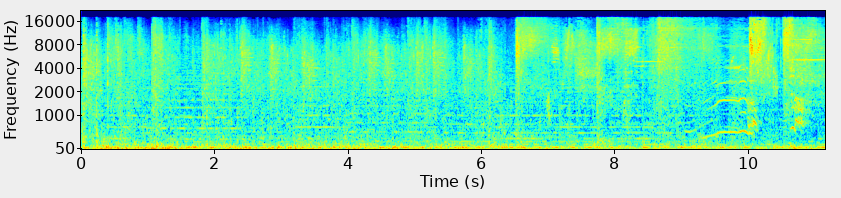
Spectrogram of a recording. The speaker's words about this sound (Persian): نه ساعت بعد از دیدن تایتان‌ها، گروه دفاعی غربی. دست نگه دارید، یک تایتان! ایست، ایست! آماده ی حمله بشید! شلیک!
